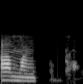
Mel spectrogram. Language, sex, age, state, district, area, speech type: Tamil, male, 30-45, Tamil Nadu, Tenkasi, rural, conversation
